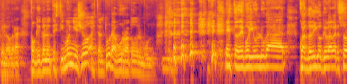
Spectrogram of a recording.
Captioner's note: laughs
